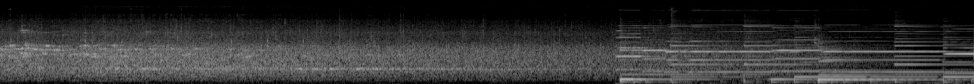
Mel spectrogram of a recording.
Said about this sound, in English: He deserves nothing more than a minute's applause from both the supporters. And you know, just in all respect for Cardiff, just you know, a thank you to them for honouring one of Millwall's greatest ever players.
